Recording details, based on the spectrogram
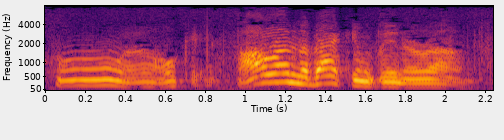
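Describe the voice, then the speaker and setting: An actor playing a boastful, bumbling middle-aged American husband in 1950s radio comedy, with folksy, pompous phrasing. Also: male voice, high-pitched, big pitch swings, fast. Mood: chatty confidence. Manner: folksy, tongue-twisting wordplay, pompous phrasing. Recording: dull, noisy 1950s radio recording.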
